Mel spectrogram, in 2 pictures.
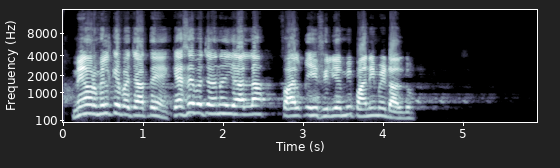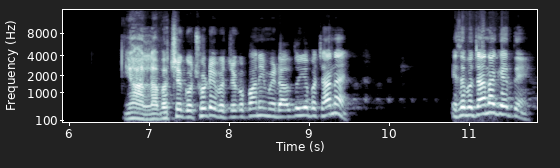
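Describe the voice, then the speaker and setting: A man preaching a sermon with passion, moving between soft explanation and loud emphasis. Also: high voice. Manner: impassioned, swings from soft to loud with chanted Quran recitation.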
